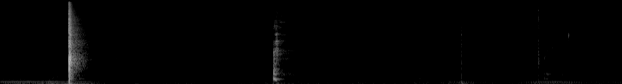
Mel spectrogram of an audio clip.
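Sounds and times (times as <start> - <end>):
hand clap: 0.7 - 0.9.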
